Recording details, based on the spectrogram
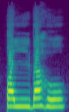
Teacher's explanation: کلمت قلبہ میں قاف کی ادائیگی زبان کے جڑ اور تالو کے نرم حصے سے ہے. قاف حروف تفخیم میں سے ہے تو ہمیں یہ حرف کو موٹی آواز میں پڑھنا ہے قلبہ.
